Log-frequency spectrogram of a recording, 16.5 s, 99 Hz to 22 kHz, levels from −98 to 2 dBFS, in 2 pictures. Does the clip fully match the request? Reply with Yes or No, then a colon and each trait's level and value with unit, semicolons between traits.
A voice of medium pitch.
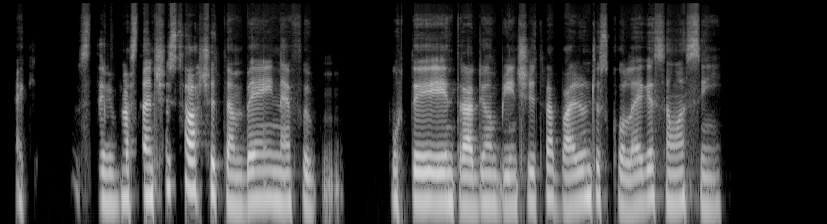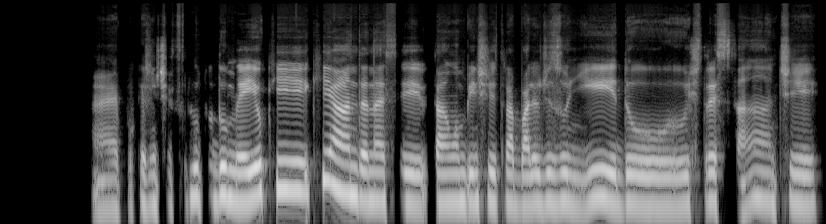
Yes: medium, 170 Hz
